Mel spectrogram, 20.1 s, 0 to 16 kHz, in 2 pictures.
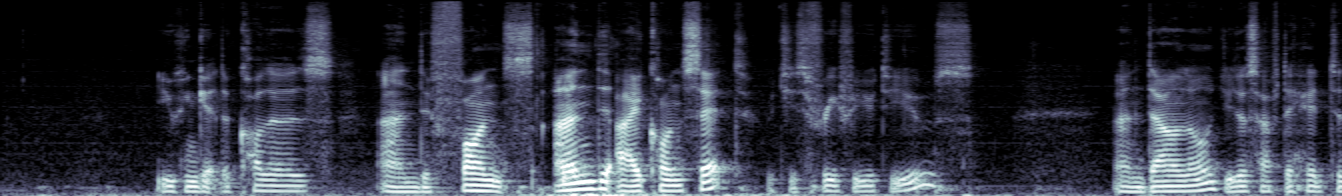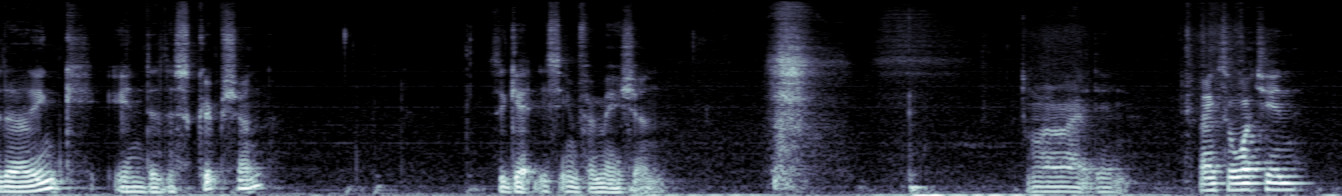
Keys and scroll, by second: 3.8 ctrl+s.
